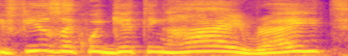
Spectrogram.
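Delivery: put-on German accent. Quoting what she said to the speaker, in a German accent. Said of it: "in a German accent".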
